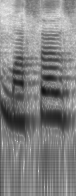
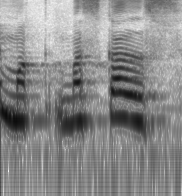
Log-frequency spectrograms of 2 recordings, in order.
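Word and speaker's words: muscles: होगा साइंस होता है मसल्स इसको क्या बोलते मसल्स ना कि मस्कल अगर आपको रूल नहीं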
